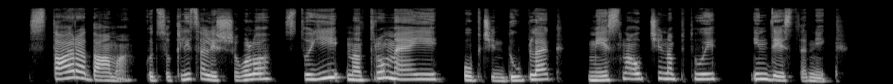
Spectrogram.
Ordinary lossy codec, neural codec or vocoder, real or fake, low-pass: none; none; real; 14.4 kHz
